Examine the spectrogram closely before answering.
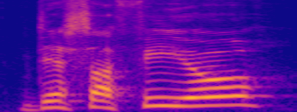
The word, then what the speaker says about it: desafío: Desafío, accent on the I.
